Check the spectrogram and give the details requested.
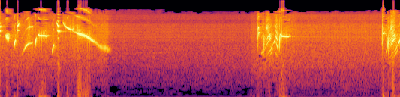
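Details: A European goldfinch gives campero-style song: a rich twittering phrase ending in a long falling whistle, then after a pause a shorter burst of tinkling notes and the start of another.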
